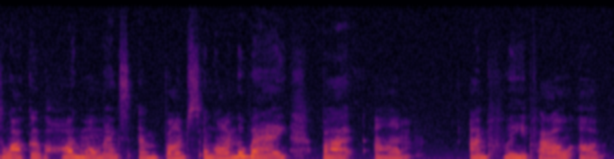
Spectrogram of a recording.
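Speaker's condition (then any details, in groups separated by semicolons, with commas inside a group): Cerebral palsy; had speech therapy at school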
